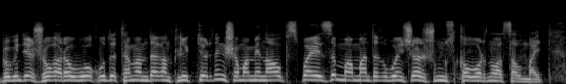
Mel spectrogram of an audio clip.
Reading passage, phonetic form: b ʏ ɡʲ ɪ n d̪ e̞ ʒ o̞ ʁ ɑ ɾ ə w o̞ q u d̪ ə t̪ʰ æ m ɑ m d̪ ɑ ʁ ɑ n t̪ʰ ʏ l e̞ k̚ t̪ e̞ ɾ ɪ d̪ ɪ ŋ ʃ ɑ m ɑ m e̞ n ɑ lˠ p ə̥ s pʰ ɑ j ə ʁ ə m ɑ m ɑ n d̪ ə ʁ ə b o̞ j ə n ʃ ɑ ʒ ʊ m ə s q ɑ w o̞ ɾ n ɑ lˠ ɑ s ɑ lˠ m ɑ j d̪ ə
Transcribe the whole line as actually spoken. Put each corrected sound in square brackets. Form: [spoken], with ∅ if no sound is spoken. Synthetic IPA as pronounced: b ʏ ɡʲ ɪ n d̪ e̞ ʒ o̞ ʁ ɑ ɾ ə w o̞ q u d̪ ə t̪ʰ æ m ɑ m d̪ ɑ ʁ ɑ n t̪ʰ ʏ l e̞ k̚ t̪ e̞ ɾ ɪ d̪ ɪ ŋ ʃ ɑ m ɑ m e̞ n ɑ lˠ p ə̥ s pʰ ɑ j ə [z] ə m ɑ m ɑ n d̪ ə ʁ ə b o̞ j ə n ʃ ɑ ʒ ʊ m ə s q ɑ w o̞ ɾ n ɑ lˠ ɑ s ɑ lˠ m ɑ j d̪ ə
